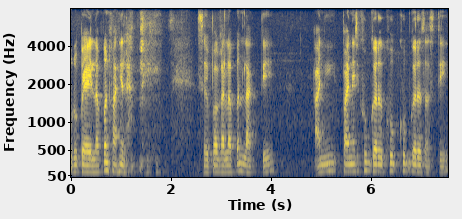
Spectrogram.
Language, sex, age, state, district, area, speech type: Marathi, other, 18-30, Maharashtra, Buldhana, urban, spontaneous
